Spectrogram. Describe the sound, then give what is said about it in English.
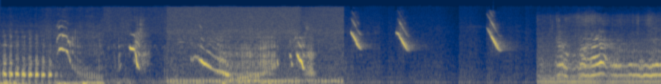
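High, bird-like chirps from happy cheetahs, several sharp rising and falling calls in quick succession, some overlapping with purring rumbles and background noise, loud. “These are happy cheetahs.”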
